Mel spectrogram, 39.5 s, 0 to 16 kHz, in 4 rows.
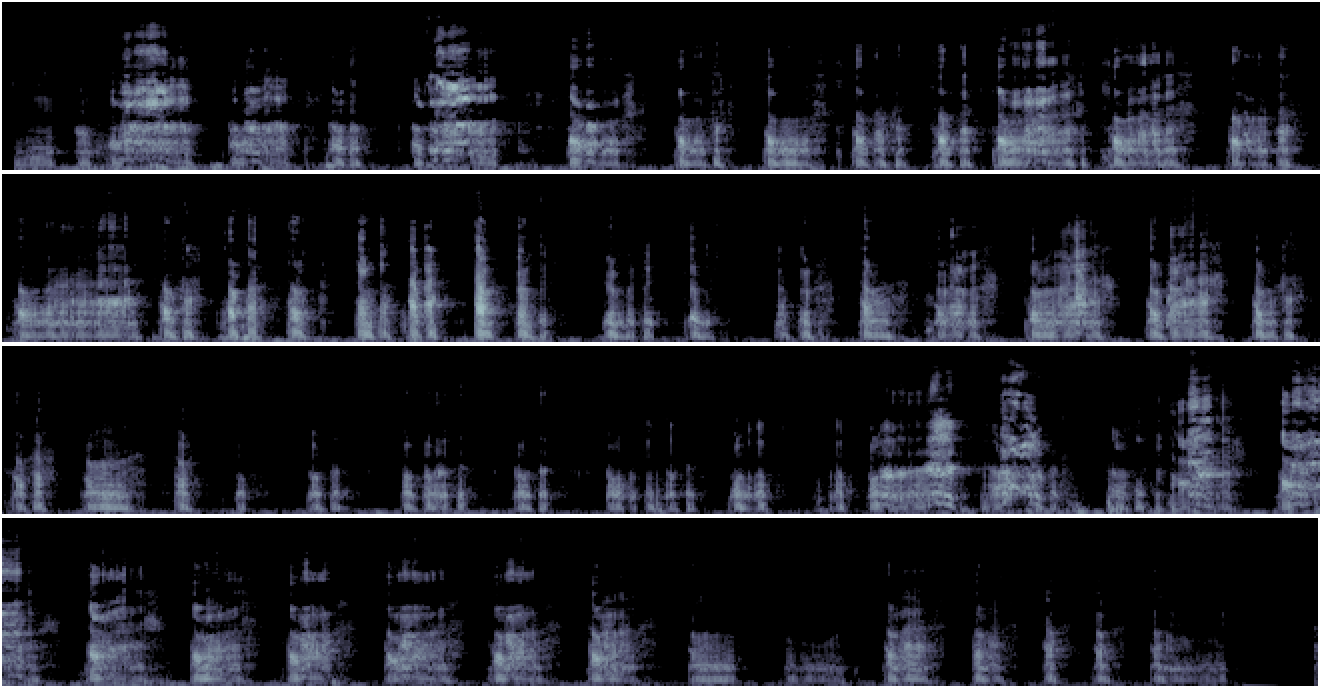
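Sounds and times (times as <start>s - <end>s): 
adult pigs grunting close up: 0.1s - 39.5s
adult pigs squealing: 0.2s - 13.8s, 15.8s - 21.2s, 25.4s - 35.0s.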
